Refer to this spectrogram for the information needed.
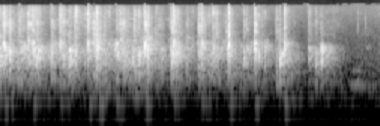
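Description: A small crowd applauds, dense overlapping hand claps at a steady moderate volume that taper off and thin out toward the end.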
